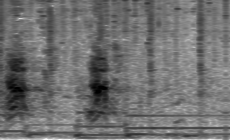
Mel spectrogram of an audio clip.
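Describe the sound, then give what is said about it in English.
A person imitates a dog barking, giving two short, loud woofs about a second apart over a steady low background tone. “And although I don't currently own a dog, I do enjoy barking like one.”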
